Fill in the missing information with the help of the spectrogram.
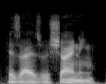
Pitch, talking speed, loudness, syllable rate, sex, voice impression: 95 Hz, 225 wpm, -18 LUFS, 6.6 syllables/s, male, very masculine, middle-aged, thick, relaxed, slightly powerful, slightly dark, soft, muffled, fluent, raspy, cool, very intellectual, slightly refreshing, very sincere, very calm, very mature, friendly, very reassuring, very unique, very elegant, wild, sweet, lively, kind, slightly modest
